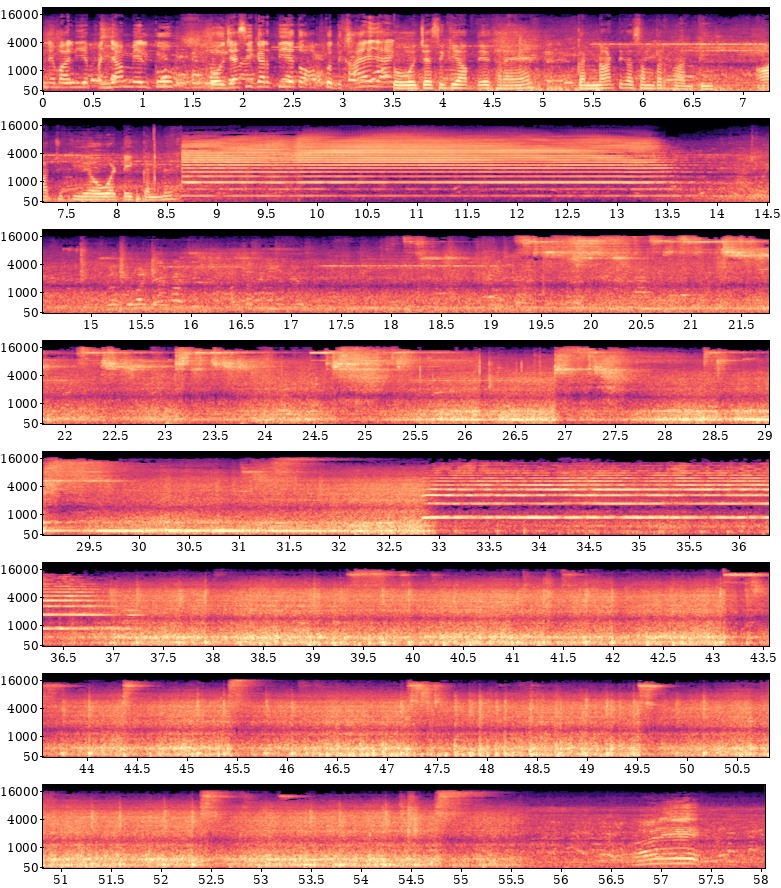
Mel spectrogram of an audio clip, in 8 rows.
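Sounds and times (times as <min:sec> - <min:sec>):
train coaches rumbling: 0:00.0 - 0:10.1, 0:12.9 - 0:58.0
train horn blast: 0:08.6 - 0:14.1, 0:32.8 - 0:37.3.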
